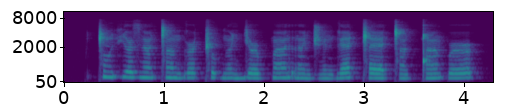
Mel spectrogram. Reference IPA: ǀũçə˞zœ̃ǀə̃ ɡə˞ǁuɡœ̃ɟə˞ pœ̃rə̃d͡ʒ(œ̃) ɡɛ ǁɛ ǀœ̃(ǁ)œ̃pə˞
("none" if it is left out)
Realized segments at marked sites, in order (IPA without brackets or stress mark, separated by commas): ə̃, ǃ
